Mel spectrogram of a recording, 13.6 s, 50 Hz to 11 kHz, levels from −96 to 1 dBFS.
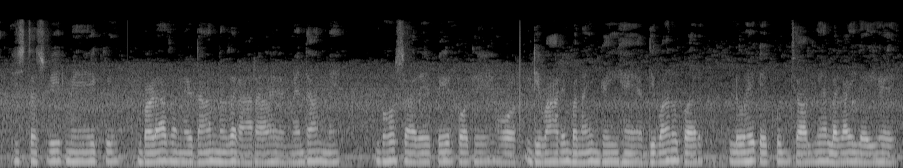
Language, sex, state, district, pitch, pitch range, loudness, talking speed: Hindi, female, Bihar, Saharsa, 135 Hz, 130-140 Hz, -33 LUFS, 140 wpm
